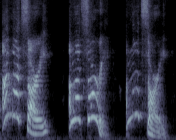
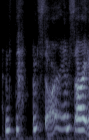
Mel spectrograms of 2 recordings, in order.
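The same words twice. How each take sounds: First: High, loud, furious refusal; defiant shout. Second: High, teary, swelling into a loud sorry; tearful apology. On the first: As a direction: throw it at the whole room, much higher and louder. Defiant outburst before therapists. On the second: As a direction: plead sorry through tears, getting louder. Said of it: "I'm like, I'm crying". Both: Retold or imitated.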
